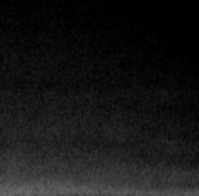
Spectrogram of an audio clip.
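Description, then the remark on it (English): Steady ocean waves wash continuously in open water, a dense, even rush of surf with no voices, holding at a constant volume throughout. “I can't decide if I want to let the waves take me, to let exhaustion take its toll and softly drift below the surface, or if I want to strip my survival gear off and dive down myself.”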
